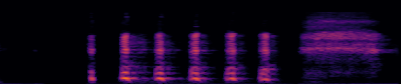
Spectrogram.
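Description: A woman laughing: a quick, even run of short laughs, then a breathy intake of breath near the end.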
